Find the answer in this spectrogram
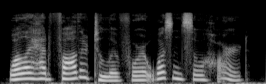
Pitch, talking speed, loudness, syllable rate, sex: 235 Hz, 250 wpm, -17 LUFS, 5.5 syllables/s, female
